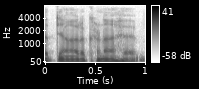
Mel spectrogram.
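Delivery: ordinary delivery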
